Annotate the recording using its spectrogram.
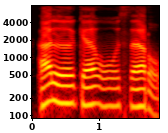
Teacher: Nah, pada lafal sar di sini yaitu kita baca rnya dengan bacaan tebal yang mana tsanya tidak boleh ikut tebal. Maka alkautsar tidak boleh dibaca alkautsar.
